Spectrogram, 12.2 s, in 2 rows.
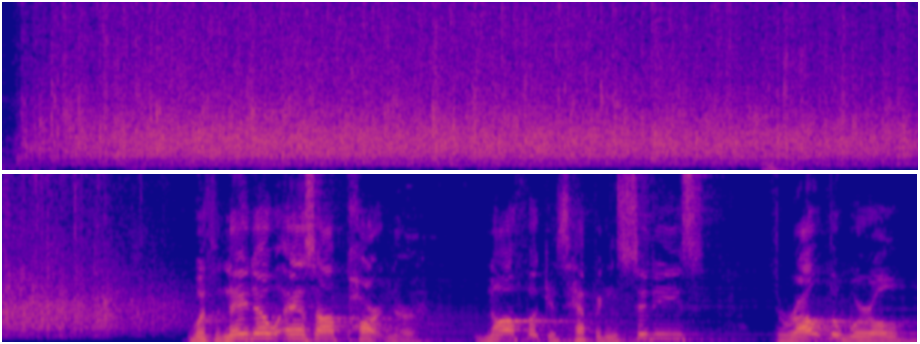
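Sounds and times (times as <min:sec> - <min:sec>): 
audience applause welcoming NATO commanders at Norfolk's 2017 State of the City event: 0:00.0 - 0:07.4
speech: 0:07.4 - 0:12.1.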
